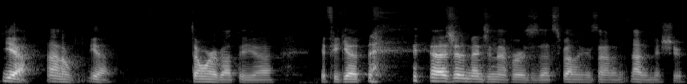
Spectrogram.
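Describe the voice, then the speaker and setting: Brief: man, trivia host on a video call, smooth clear tone, halting with fillers. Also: medium pitch, steady tone, fairly bright tone. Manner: hesitant, many fillers and restarts. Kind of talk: live online quiz hosting.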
